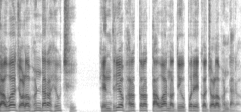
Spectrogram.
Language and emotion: Odia, neutral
